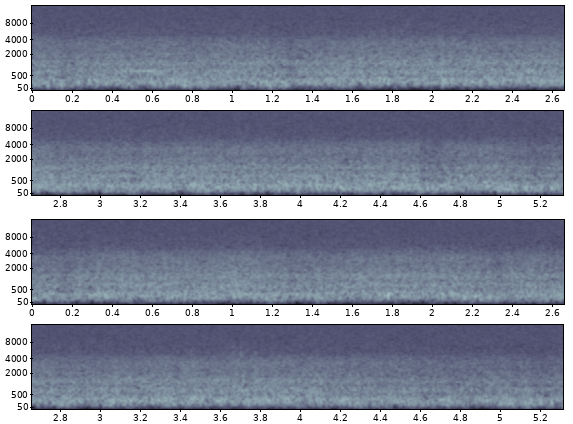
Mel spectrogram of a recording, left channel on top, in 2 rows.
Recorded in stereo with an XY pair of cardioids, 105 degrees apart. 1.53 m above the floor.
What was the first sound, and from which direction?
Only background noise.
